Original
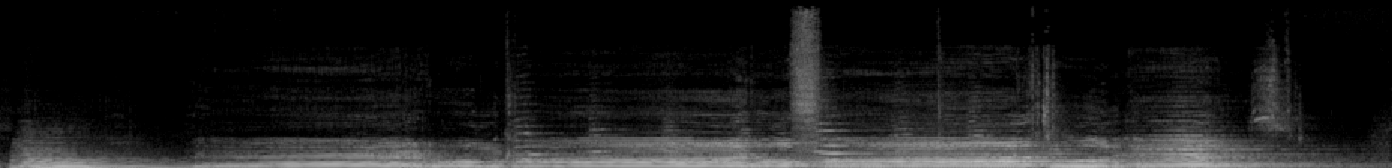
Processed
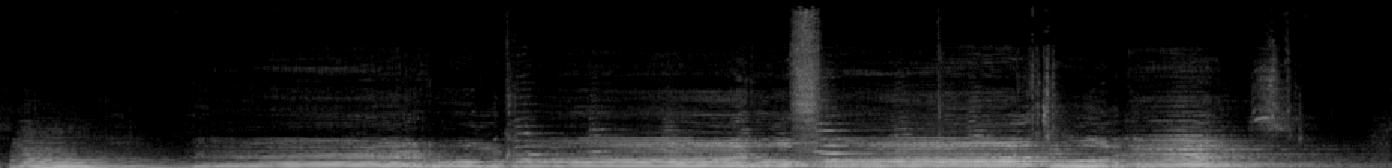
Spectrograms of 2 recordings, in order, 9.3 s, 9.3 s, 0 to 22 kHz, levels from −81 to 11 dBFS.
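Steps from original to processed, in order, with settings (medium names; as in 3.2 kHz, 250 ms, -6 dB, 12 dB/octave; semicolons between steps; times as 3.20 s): 6.15–8.73 s: bass shelf 140 Hz -9 dB; trim -1.5 dB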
